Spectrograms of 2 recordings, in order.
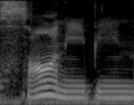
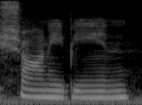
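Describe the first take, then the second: First: The name starts with a plain s sound. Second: The name starts with an sh sound. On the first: The speaker calls it right. "I've been saying it in my head wrong. All right, well, Sawney Bean then" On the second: The speaker calls it wrong. "Really feels like it should be Shawnee Bean. Because then it could be Sean Bean"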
